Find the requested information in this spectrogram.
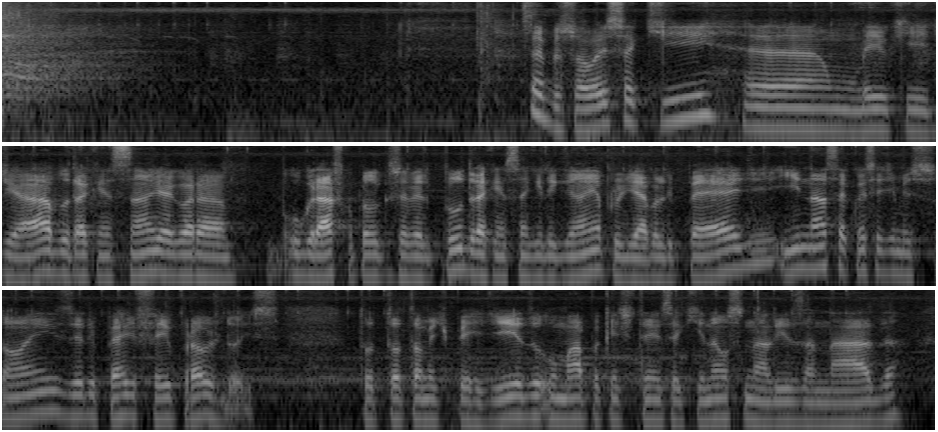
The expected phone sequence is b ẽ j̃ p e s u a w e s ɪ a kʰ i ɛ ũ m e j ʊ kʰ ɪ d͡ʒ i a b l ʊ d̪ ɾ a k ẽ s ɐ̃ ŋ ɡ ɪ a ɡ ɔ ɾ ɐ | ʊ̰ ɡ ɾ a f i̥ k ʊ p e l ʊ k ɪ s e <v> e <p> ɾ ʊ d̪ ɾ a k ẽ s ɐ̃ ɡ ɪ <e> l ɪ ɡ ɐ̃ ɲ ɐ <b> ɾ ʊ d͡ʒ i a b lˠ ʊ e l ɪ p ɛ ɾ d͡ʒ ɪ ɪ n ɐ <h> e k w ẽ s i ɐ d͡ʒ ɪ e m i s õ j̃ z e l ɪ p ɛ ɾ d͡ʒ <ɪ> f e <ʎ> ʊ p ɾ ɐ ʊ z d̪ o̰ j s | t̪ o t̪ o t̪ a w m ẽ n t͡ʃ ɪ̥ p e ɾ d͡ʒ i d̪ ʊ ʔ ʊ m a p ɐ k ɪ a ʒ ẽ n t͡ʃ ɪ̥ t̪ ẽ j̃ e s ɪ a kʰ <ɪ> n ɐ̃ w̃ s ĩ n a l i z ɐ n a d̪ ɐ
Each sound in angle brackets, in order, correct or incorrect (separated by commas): correct, correct, correct, incorrect, incorrect, correct, incorrect, incorrect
